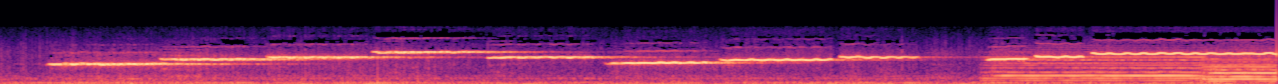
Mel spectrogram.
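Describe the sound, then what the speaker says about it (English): A lone whistled melody serves as the signature tune of the Signal Oil radio program The Whistler, a rising and falling series of clear notes with echoing reverb, joined near the end by a swelling orchestral chord. "the signal to listen for is this whistle that identifies the Signal Oil program"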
